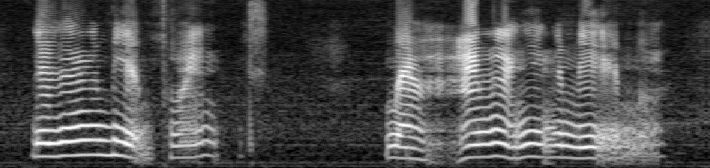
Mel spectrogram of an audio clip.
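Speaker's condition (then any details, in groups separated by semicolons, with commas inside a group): Spinal muscular atrophy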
